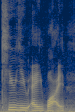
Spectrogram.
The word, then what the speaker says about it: quay: So quay is spelled very differently, Q-U-A-Y.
